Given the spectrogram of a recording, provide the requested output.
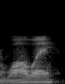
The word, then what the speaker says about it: Huawei: But I know there's other systems like Huawei, or rather Huawei, that's how you pronounce it, kind of the Chinese manufacturer.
